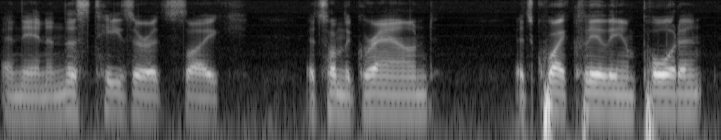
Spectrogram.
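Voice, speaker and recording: A man's voice: lowish voice, little pitch movement, unhurried, mellow, smooth, no room sound. A man chatting casually as a podcast host, laid-back, slangy and rambling. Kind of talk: casual podcast chat about television.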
